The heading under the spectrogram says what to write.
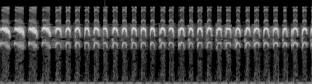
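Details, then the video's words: Songbird master recording with rough rolling material, made for teaching contest birds: a fast, even trill of buzzy high notes, about nine per second, held steadily throughout with harmonics above. "INI DIA BURUNG MASTERAN KASARAN NGEROLL"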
